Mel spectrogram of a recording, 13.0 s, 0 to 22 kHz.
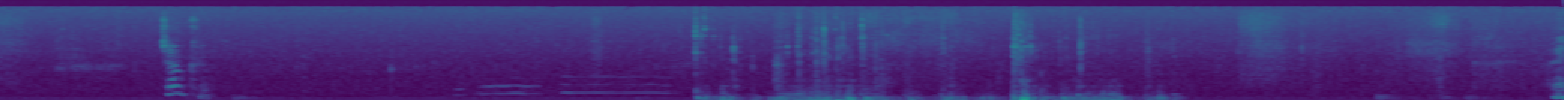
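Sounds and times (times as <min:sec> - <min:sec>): person humming: 0:03.7 - 0:05.7
rumbling rustling and clicking: 0:05.8 - 0:09.9.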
